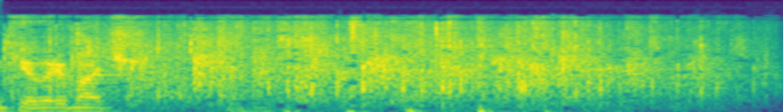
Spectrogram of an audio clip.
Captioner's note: applause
